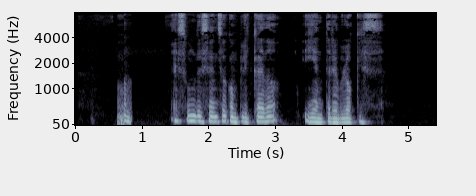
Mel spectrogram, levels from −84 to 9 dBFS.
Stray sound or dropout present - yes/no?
yes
